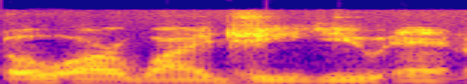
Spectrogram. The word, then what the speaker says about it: Oregon: favorites are again I always just say Oh pronounce that Oh ryg un or again or a gun like that so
